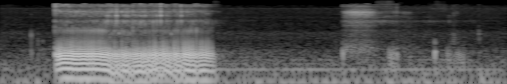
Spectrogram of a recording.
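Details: French bulldog (flat-faced dog) snoring: one long, loud, vibrating snore on the in-breath, followed by quieter snuffling breaths.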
